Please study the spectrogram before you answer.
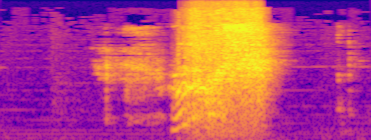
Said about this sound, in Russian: Будь здоров, ну что ж так выстрелил, я чуть не обосрался.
